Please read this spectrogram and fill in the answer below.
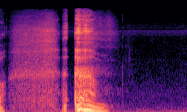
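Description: A man breathes out audibly, then clears his throat once about a second in: a short, loud throaty sound that drops in pitch.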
